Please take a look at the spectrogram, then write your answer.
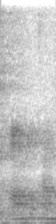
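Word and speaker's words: omicron: Now, amocrron. This one always frustrated me is omocrron. I wanted to say it like o. But the way I was taught it was amocrron is going to be a son. Amocrron is going to be a okay. Almost like father, right?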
